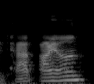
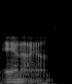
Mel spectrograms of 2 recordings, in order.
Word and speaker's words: cation: A positive ion is called a cation, not a cation. This is a cation. Think of an actual cats when you're pronouncing this, a cation, and this is an anion. It looks like anti, which sounds negative.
